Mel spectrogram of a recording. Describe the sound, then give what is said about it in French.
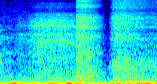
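A slow, deep breath taken during a guided relaxation exercise, a long airy inhale swelling briefly before cutting off, with soft low rumbling background and no talking. “Fermez les yeux. Respirez profondément.”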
